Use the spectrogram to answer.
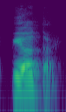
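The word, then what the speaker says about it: Petr: It's Peter Yan, Piotr. But Piotr Yan should win this fight. I'm gonna go Piotr Yan by decision.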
